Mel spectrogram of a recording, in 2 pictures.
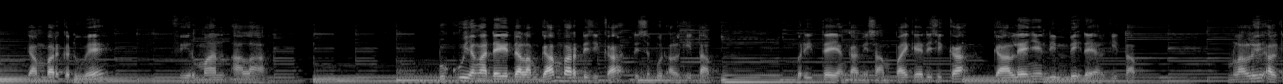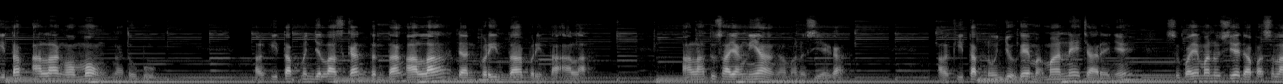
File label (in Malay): good news melayu tanjung raja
